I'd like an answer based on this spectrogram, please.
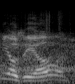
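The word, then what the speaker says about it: Musial: the last half of the 12th Innings fan Museo finally someone who can pronounce his name right notal home plight as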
